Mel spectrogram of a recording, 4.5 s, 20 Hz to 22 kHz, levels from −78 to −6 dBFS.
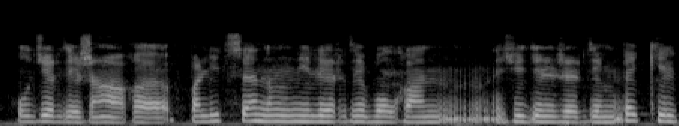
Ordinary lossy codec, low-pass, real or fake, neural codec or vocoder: none; 7.2 kHz; fake; codec, 44.1 kHz, 7.8 kbps, DAC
